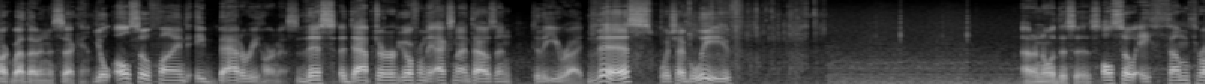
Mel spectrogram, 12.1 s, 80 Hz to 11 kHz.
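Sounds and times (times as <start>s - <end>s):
faint steady hum: 7.4s - 12.0s.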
